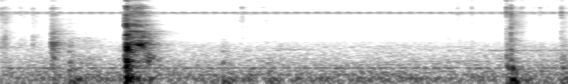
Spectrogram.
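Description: A single short, sharp cough from an adult, with faint clicking and a steady high-pitched electronic whine in a quiet room.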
